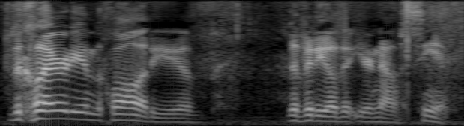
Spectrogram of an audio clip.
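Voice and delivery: ordinary talk, nothing marked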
